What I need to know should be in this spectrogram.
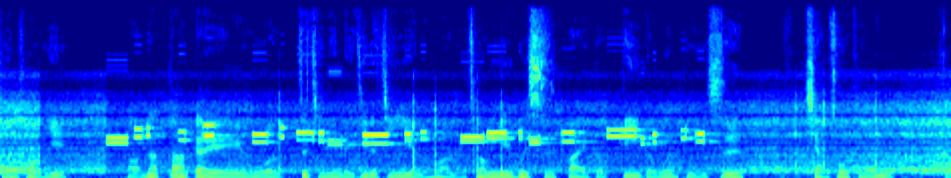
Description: Pairs of high tones at irregular times, with static crashes, room echo and speech in Chinese. There is no code.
